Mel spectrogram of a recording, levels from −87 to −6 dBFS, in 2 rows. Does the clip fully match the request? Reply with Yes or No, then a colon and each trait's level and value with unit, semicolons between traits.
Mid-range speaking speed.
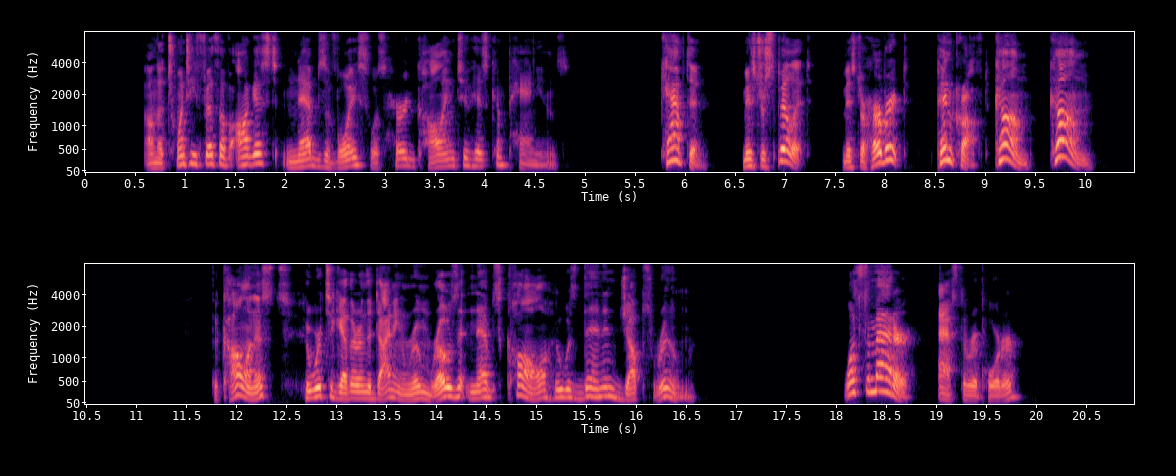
No: slow, 130 wpm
